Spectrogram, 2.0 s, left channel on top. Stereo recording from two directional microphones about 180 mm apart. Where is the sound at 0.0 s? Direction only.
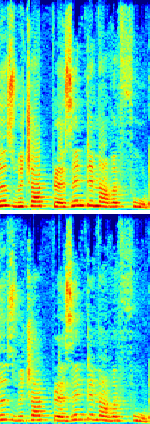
55° left (ahead or behind).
